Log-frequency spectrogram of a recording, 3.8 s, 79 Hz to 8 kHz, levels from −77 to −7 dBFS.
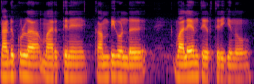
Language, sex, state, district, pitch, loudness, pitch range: Malayalam, male, Kerala, Kollam, 115 Hz, -20 LUFS, 115-120 Hz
